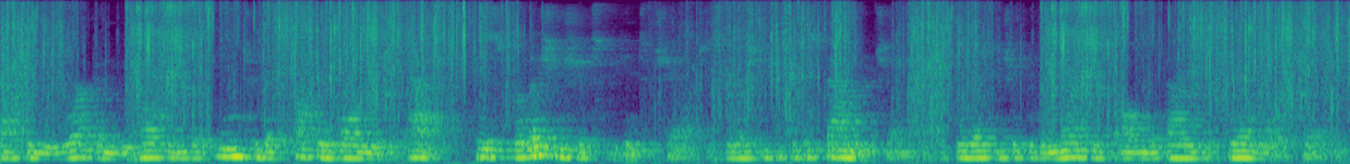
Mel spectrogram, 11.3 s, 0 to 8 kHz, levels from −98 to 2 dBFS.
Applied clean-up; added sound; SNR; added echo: none; Crumpling, crinkling; 14 dB; reverberation time 1.0 s.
